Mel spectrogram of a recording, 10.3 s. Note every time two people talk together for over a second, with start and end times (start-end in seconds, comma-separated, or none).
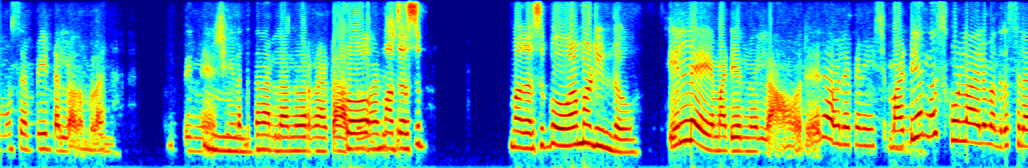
none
